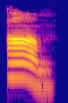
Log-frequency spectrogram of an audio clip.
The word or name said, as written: alm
